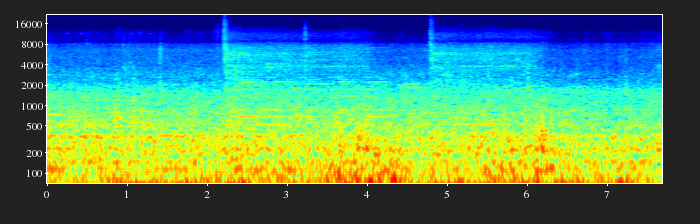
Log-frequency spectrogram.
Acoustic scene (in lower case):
subway train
